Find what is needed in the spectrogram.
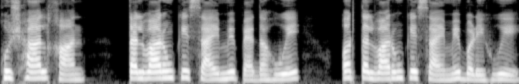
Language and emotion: Urdu, neutral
